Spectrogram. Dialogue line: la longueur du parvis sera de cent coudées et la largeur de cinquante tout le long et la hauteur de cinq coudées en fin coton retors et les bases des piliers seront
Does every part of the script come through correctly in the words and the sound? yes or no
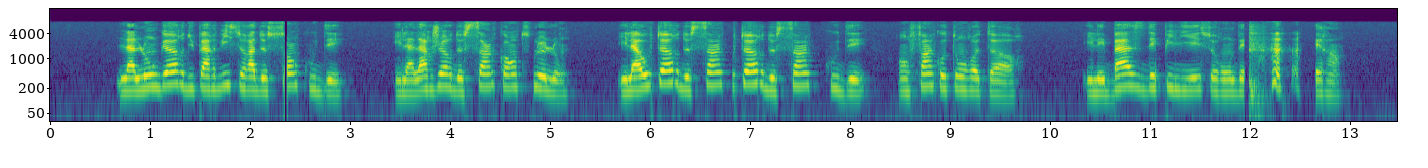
no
